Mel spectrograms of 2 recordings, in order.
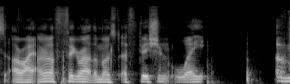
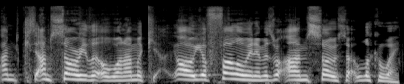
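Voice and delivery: high, louder apologetic gushing; mock apology; 9 semitones higher, 5 dB louder than usual. Player about to kill a pig, gushing mock apology. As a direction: apologize to the little piglet.

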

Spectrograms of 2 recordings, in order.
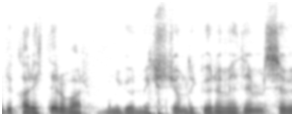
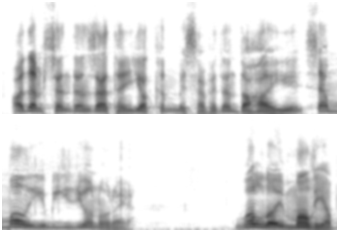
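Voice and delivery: angry rant; 3 semitones higher, 7 dB louder than usual. Real, not acted. Ranting at teammate's mistake.

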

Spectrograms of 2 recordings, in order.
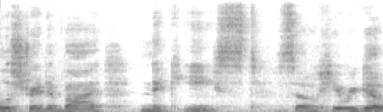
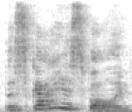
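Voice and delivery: puffing; 5 semitones higher, 5 dB louder than usual. A narrator's reading. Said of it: "puffed Chicken Little".

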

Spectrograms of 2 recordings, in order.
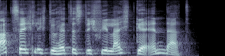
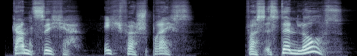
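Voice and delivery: ordinary talk, nothing marked

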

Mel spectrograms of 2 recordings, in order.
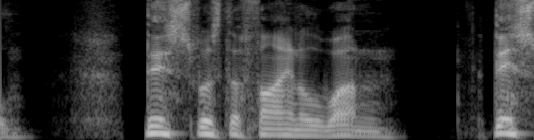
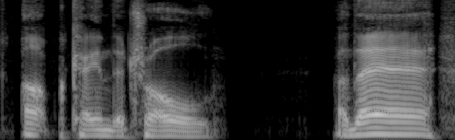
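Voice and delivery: usual speaking voice

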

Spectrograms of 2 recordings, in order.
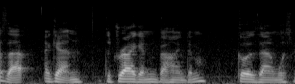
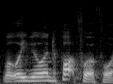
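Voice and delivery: trader asking; 7 semitones higher, 4 dB louder, faster than usual. Acted.

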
